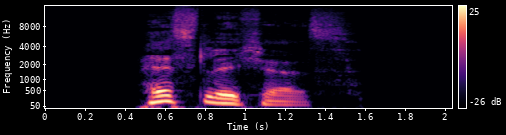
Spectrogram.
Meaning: strong/mixed nominative/accusative neuter singular of hässlich
- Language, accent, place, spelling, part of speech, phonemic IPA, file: German, Germany, Berlin, hässliches, adjective, /ˈhɛslɪçəs/, De-hässliches.ogg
